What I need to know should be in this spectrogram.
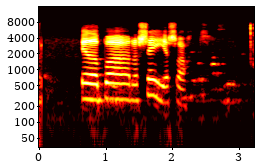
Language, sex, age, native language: Icelandic, male, 10, Icelandic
